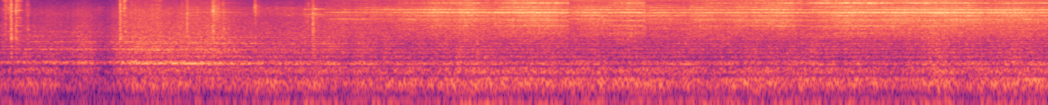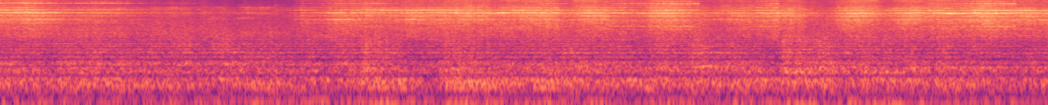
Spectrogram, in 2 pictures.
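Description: A subway train rumbles steadily through a tunnel, its motor humming.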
